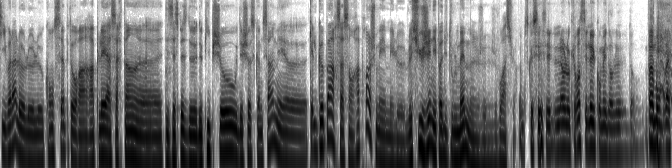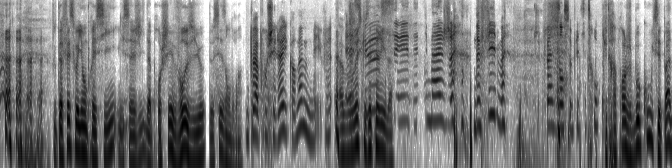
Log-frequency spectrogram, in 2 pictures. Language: French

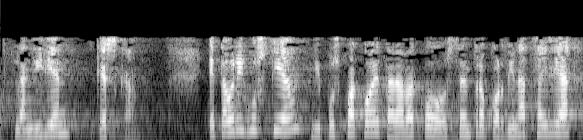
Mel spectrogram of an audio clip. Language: Basque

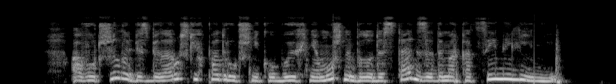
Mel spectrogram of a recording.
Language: Belarusian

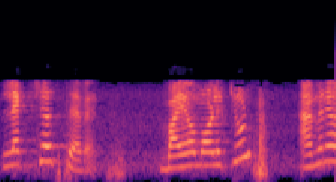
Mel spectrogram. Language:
Malayalam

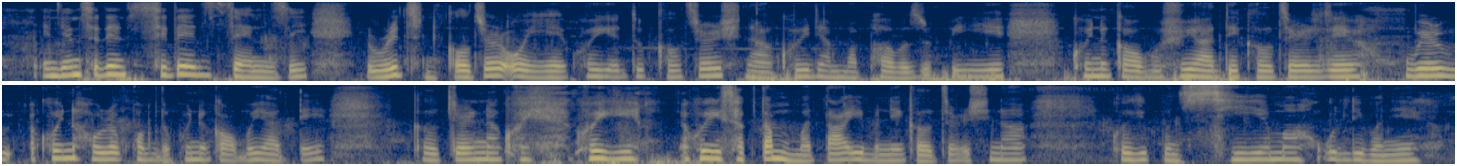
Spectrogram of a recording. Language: Manipuri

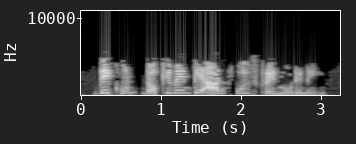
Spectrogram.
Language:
Bangla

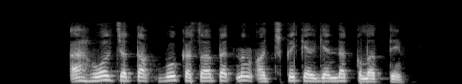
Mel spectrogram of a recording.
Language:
Uyghur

